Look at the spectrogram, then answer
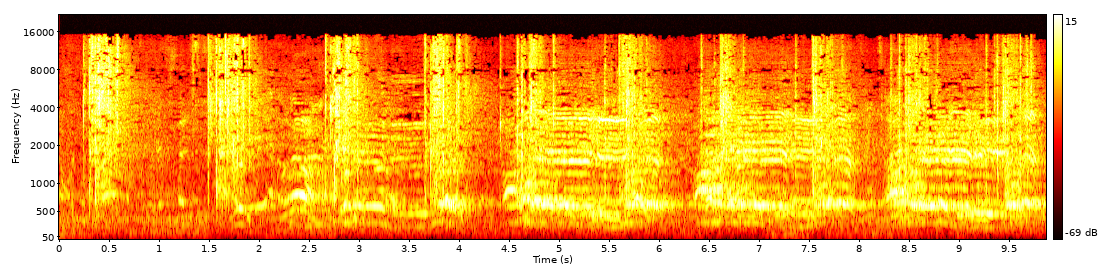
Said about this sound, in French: J'entends des gens chanter Allez les oui, Alors tu sais, ça c'est un clapping avec des gens qui chantent Allez les Bleus. J'adore, je suis en de clapping.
